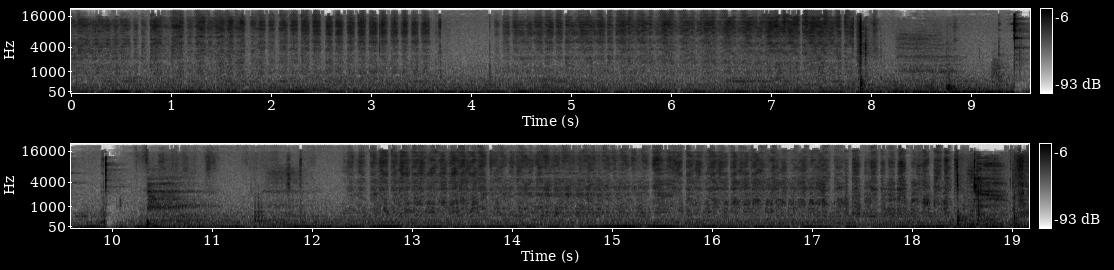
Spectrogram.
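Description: Charcoal rubs and scratches steadily across colouring book paper, a continuous dry rasping texture up close with a few sharper strokes near the middle.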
